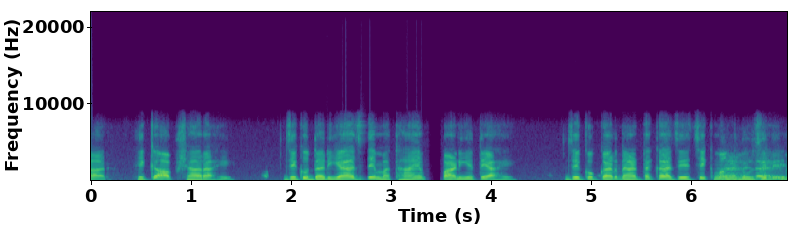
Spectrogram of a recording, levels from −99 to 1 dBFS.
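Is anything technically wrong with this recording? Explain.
Yes. At 1.7 to 1.8 s and again from 6.24 s to the end, a delayed copy of the audio trails about 0.96 s behind, first around 20 dB down, then about 10 dB down. This echo leak likely comes from a loudspeaker on the far end whose echo canceller let its own playback slip back into the call.

From 2.35 to 2.79 s and from 3.15 to 3.52 s the sound drags and stutters, with held-over fragments lasting up to 76 ms and 129 ms. These are repeated stalls: late packets emptied the jitter buffer, and the receiver stretched the last sound until delivery resumed. Nothing is lost, but nearly half of the second stretch is filler.

From 4.48 to 5.61 s the audio runs at about 86% speed with unchanged pitch, gaining 165 ms. This jitter buffer slow-down came from repeating pitch periods to rebuild its reserve.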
